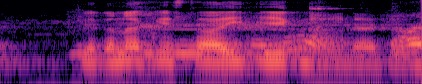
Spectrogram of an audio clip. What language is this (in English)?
Bhojpuri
